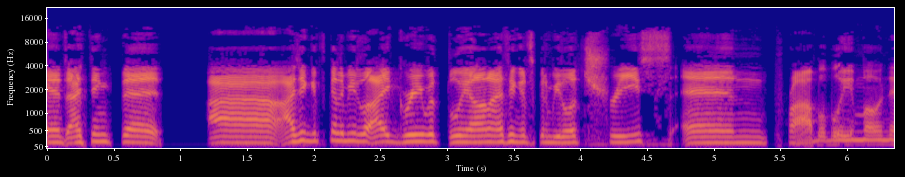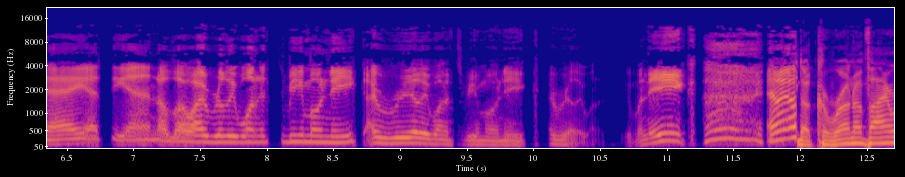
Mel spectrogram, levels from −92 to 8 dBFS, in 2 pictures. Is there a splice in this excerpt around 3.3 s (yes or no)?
no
